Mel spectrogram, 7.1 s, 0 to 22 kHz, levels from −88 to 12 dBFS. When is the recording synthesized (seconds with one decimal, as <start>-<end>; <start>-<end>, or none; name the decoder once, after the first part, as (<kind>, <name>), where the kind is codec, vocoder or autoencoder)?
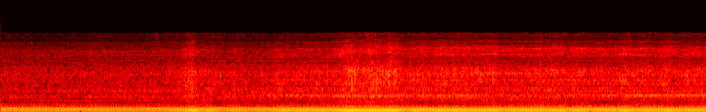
none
